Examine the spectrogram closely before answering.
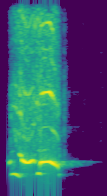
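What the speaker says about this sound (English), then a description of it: "Didn't hit the field goal whistle." A football field goal whistle sound effect: one short, bright, two-part whistle blast lasting under a second, loud and isolated against silence.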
